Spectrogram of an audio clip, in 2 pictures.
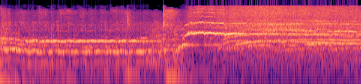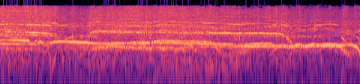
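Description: A live song ending on a held sung note over bass, then an audience cheering and whooping.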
